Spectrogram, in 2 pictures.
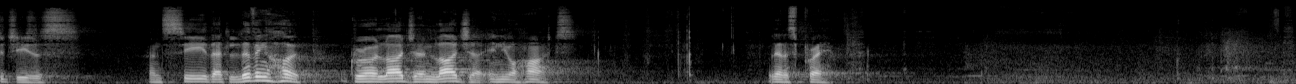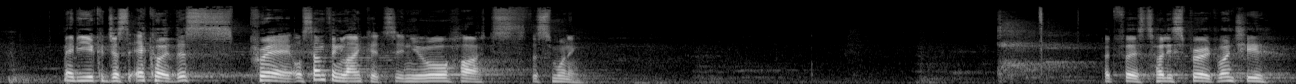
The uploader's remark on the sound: Recorded at the 9:30am service on Sunday 16th April 2023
